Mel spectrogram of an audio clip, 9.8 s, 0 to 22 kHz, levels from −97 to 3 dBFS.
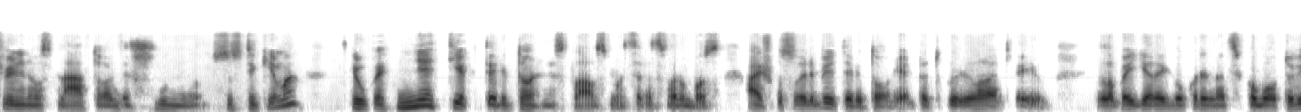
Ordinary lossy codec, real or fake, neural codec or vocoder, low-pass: MP3, 64 kbps; fake; codec, 16 kHz, 4 kbps, X-Codec, HuBERT features, trained on LibriSpeech; 7.2 kHz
